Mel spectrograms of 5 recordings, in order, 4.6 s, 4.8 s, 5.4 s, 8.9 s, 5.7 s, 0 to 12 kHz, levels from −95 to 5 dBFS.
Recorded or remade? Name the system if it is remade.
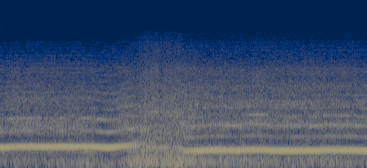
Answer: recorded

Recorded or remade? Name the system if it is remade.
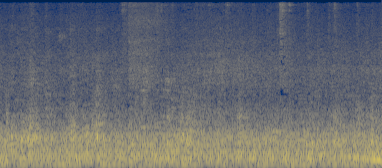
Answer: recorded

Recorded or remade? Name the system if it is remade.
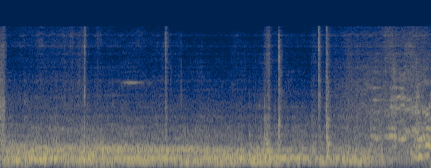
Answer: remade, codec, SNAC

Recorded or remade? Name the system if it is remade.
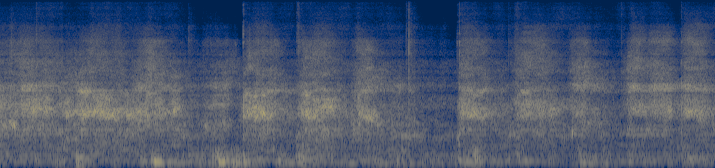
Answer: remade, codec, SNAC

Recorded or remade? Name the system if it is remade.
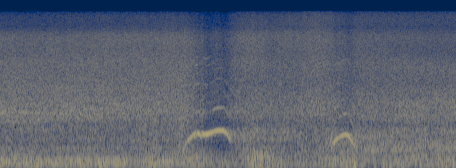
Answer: recorded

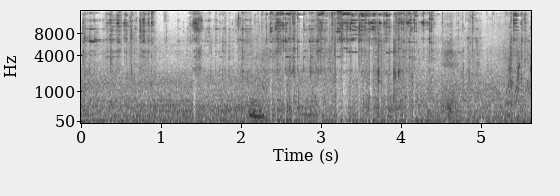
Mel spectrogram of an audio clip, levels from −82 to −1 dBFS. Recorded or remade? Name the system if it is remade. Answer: recorded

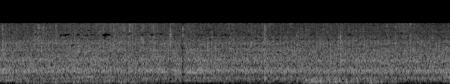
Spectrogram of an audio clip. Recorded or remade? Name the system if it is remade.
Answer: recorded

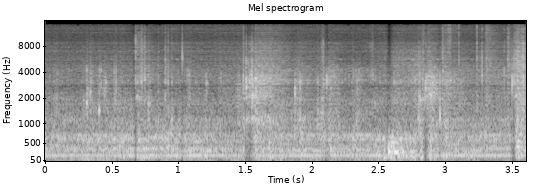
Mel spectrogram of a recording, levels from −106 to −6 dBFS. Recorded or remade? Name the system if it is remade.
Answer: remade, codec, SNAC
